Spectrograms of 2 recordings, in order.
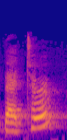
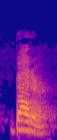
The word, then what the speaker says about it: better: D so for example when we say the word better we have a vowel T and another vowel this T changes and it becomes this fast D sound so we don't say better we say better better so it's not a really strong D it's not better it's a real quick better better look again we don't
